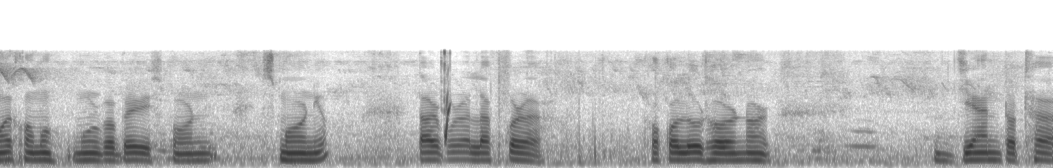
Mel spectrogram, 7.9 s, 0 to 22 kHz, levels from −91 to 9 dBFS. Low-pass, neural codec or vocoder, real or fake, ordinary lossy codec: 7.2 kHz; none; real; none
